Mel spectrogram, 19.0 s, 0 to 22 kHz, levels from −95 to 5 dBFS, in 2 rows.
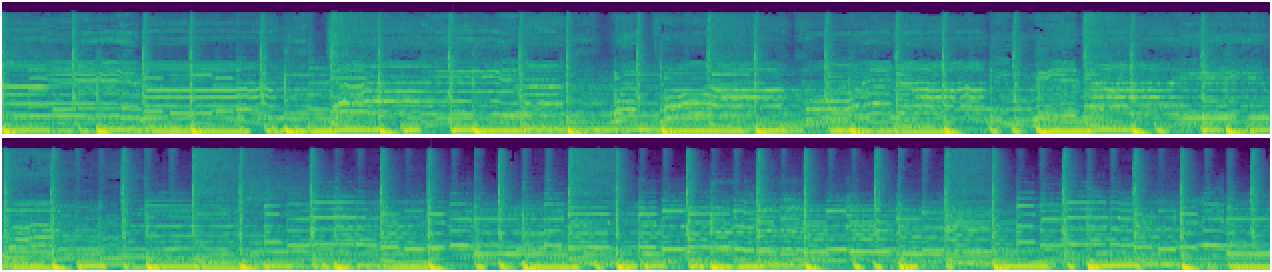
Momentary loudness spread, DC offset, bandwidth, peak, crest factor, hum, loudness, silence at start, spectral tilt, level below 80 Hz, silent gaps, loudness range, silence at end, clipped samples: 4 LU; under 0.1%; 16.5 kHz; 0 dBFS; 10 dB; none; -13 LUFS; 0 s; -5.5 dB/octave; -14 dBFS; none; 1 LU; 0 s; under 0.1%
